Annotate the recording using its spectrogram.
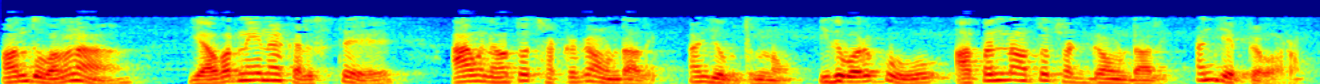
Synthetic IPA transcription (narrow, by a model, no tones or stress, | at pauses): ɐnd̪uʋɐlɐnɐ | ɛʋɐɾinɐjnaːkɐlist̪e̞ː | aːmenaːt̪o̞ːt͡ʃɐkːɐɡaːuɳɖa̰ːlḭɐnit͡ʃebut̪unːa̰ːmuid̪iʋɐɾɐkuɐ̰t̪ɐninaːt̪o̞ːt͡ʃɐkːɐɡaːuɳɖaːlḭɐnit͡ʃepːɛ̰ːʋa̰ːɾɐ̰m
